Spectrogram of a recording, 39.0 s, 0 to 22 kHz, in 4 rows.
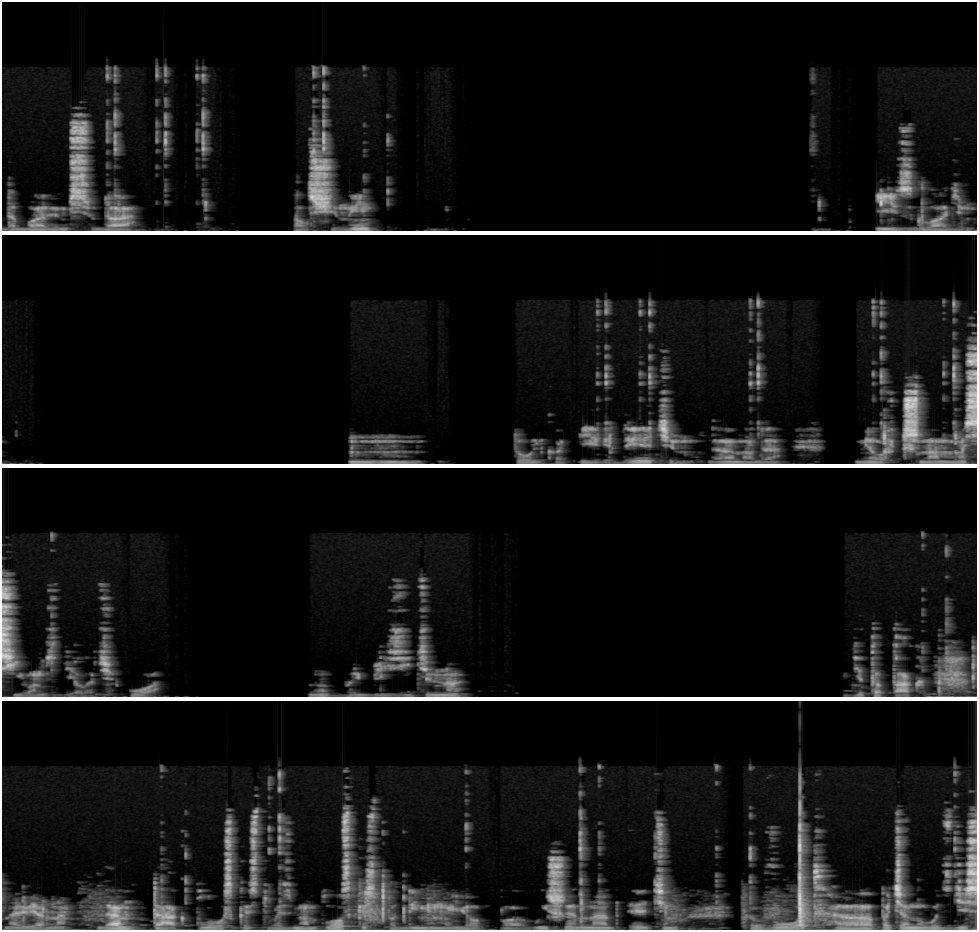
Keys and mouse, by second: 1.5 click, 2.0-3.6 drag, 3.6 middle drag, 5.2 middle click, 6.4-8.2 drag, 11.4-13.0 middle drag, 15.7 click, 16.1 click, 17.3-18.6 drag, 19.2 click, 20.0-27.3 middle drag, 28.7 middle click, 29.2 KP_1, 30.8 middle click, 31.9 right click, 33.1 KP_1, 33.9-35.2 drag, 35.3-35.8 middle drag, 36.5 middle click, 38.8 click.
